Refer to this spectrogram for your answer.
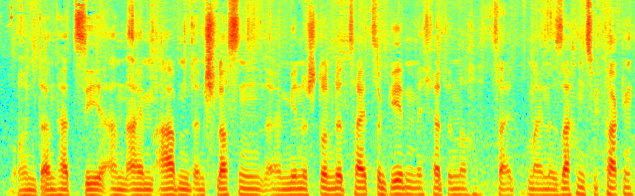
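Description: A man delivers his words at a moderate pace with monotone, flat intonation. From Germany, Hamburg. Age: 30s. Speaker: founder of a shower bus for homeless people. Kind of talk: interview.

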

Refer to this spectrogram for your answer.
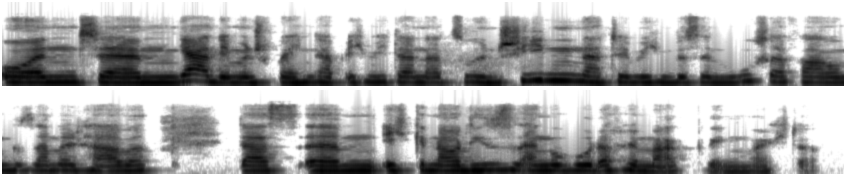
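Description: The voice is somewhat breathy, with monotone, flat intonation. Delivery comes at a fairly quick pace. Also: woman, fairly high pitch for a woman. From Rhineland, Germany. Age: 20s. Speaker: PR consultant and mentor. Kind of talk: podcast interview.

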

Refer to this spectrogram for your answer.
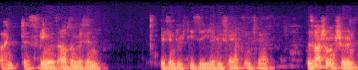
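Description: A man speaks at a fairly low pitch in a somewhat breathy, monotone voice with flat intonation. His pace is moderate, broken by long, frequent pauses. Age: 30s. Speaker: event technician and lecturer. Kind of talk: interview.

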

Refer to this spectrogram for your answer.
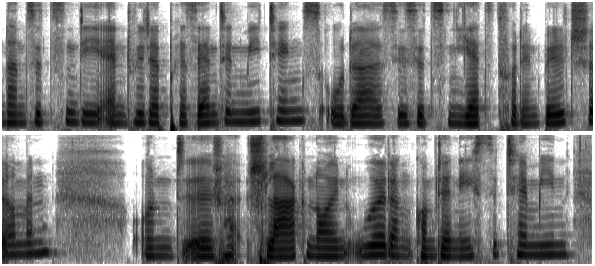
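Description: An unremarkable speaking voice moves at a fairly slow pace with fairly even intonation. The recording is very clean, with a silent background. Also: woman, medium pitch for a woman. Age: 50s. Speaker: leadership consultant and author. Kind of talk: podcast interview.

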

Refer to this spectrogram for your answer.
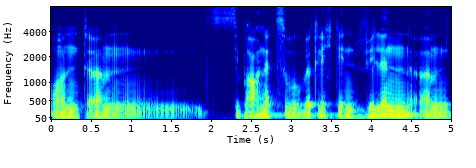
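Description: A man speaks with a fairly low pitch. His voice shows ordinary pitch variation. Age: 50s. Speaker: management consultant. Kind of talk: interview. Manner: halting, many fillers.

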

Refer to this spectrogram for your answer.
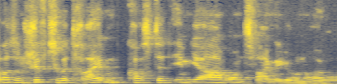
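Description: A man's pitch moves in an ordinary way as he speaks at a moderate pace. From Hamburg, northern Germany. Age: 60s. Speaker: sea rescue activist. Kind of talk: interview. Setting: remote call. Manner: halting, many fillers.

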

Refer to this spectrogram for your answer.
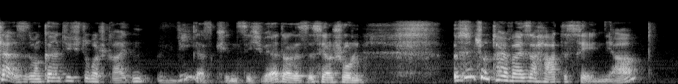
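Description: Noticeable background noise accompanies a man at medium pitch. He talks at a fairly quick pace with very wide pitch swings. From western Germany (Rhineland). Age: 20s. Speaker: podcast guest. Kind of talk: casual chat.

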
